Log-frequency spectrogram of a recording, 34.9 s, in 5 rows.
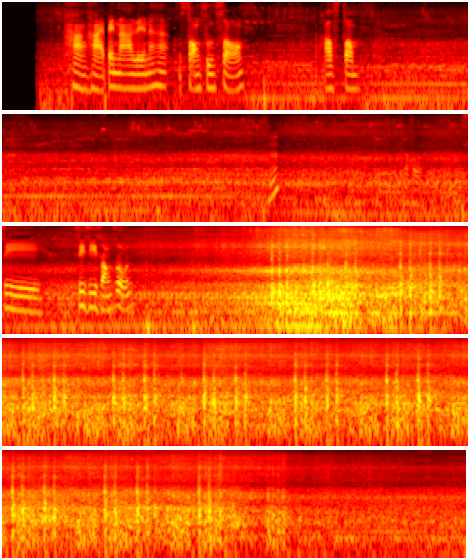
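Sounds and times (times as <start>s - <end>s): locomotive passing loudly: 3.9s - 34.9s
wheels clickety-clack: 17.7s - 32.8s.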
